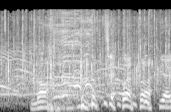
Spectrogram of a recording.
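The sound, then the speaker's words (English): A small crowd lets out a half-hearted cheer, several voices overlapping in a subdued, low-energy whoop that holds steady for a couple of seconds. “There is some low gusto cheering in that cheer.”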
